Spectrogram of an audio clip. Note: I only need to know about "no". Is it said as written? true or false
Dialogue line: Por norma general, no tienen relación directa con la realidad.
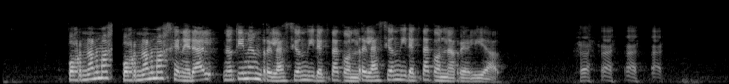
true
